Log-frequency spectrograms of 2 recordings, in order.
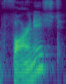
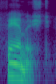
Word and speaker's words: famished: So again, the word is pronounced famished, using the short ah like ham and ma'am.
